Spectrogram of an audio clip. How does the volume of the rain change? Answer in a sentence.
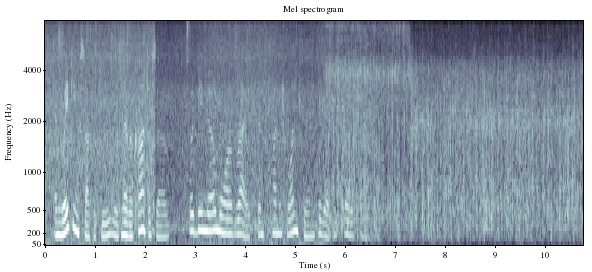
The loudness of the rain stays about the same.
